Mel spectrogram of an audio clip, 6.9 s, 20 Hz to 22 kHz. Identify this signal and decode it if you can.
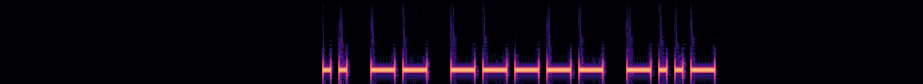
Morse code, heard as a keyed tone, about 20 wpm, 700 Hz. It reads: IM0X
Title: DXCC-100 Call Signs - 4 Characters - Repeated 3x - 20wpm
